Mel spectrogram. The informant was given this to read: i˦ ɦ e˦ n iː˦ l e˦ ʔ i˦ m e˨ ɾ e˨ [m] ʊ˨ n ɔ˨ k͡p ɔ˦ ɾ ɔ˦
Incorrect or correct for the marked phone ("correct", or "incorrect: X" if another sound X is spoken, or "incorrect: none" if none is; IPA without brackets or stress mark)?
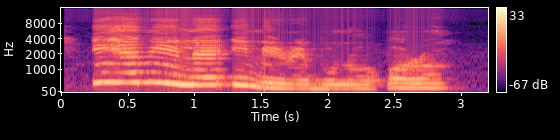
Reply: incorrect: b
